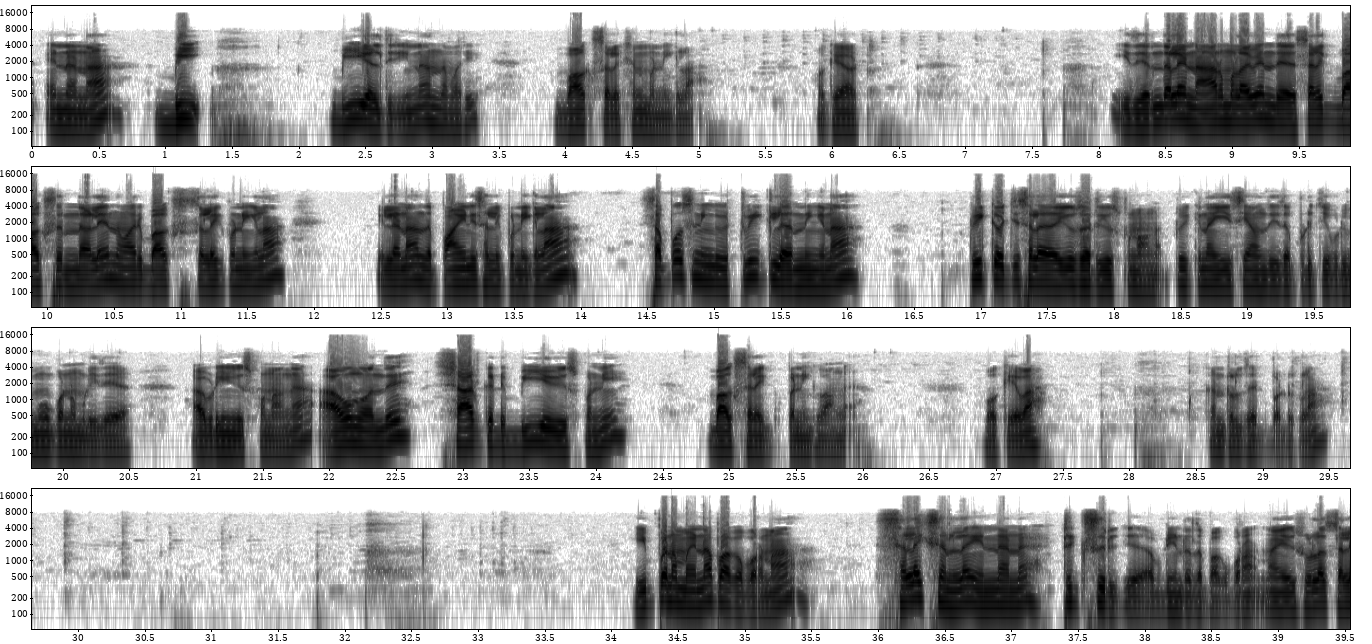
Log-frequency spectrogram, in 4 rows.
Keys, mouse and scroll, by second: 1.3 b, 4.0 middle click, 5.0 click, 5.8 click, 8.1-10.8 drag, 12.6 click, 14.5-15.8 drag, 17.2-19.1 scroll up 1, 19.1 scroll up 1, 19.2 click, 20.0 click, 22.8 b, 26.1 click, 26.7-28.0 scroll down 2, 28.0 ctrl+z, 28.2 ctrl+z, 28.4 ctrl+z, 28.6 ctrl+z, 28.8 ctrl+z, 29.2 ctrl+z, 29.6 ctrl+z, 29.9 ctrl+z, 31.0 ctrl+z, 31.3 ctrl+z, 31.6 ctrl+z, 31.8-32.2 ctrl+z, 32.5 ctrl+z, 32.8-33.3 ctrl+z, 34.2 click, 34.7-37.7 middle drag, 38.4-39.5 drag.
